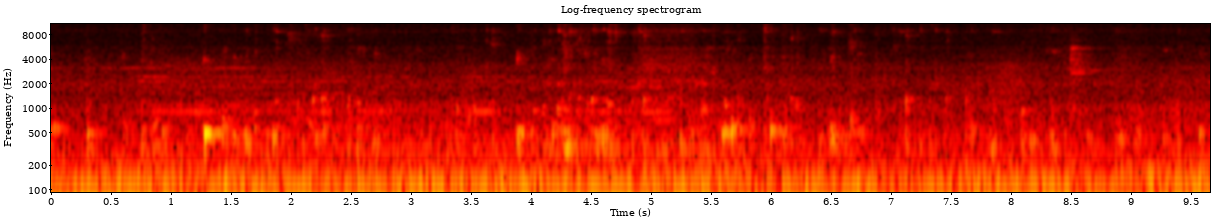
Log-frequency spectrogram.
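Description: Amplified plant materials played through loudspeakers: irregular scratching, rubbing and small crackles, with scattered clicks over a steady low hum.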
